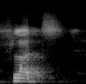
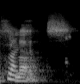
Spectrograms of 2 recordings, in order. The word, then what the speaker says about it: flood: about the floats yes floods have you heard about the floods and the pronunciation is is like blood blood flood is it them flood blood it's the same pronunciation flood and blood correct number nine it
